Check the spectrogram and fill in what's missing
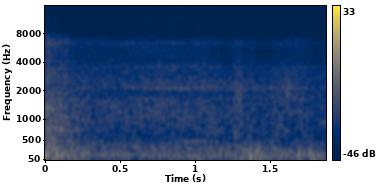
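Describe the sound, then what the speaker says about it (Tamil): Strong wind gusting around an outdoor cooking stove, a rough continuous rushing buffeting the microphone, fairly faint and lasting only a moment. "காற்று வந்து ரொம்ப அதிகமாக அடிக்குது"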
